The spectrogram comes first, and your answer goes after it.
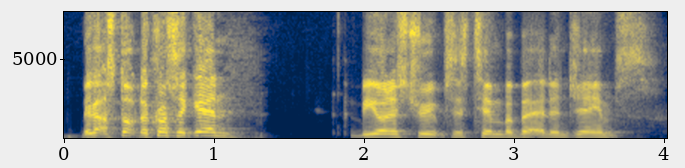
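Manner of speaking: loud, high, excited fan shout; hyped shout. Real, not acted. Taunting rival fans, a loud excited shout. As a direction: yell it at your mates with full pride. Fan hyping his team again.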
